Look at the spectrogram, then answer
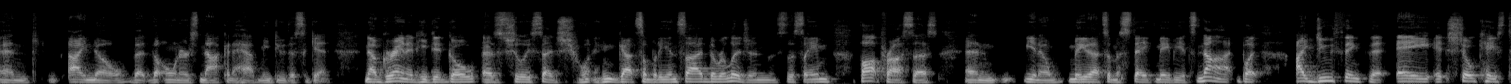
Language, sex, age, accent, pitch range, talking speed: English, male, 30-49, American, 110-140 Hz, 210 wpm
